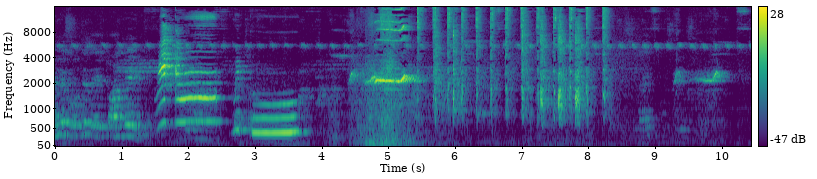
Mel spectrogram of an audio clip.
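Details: Talking pet parrot conversing with its owner in a small room: harsh, warbling voice-like calls and a few high squeaks, followed by rapid clicking sounds and a faint whistle.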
